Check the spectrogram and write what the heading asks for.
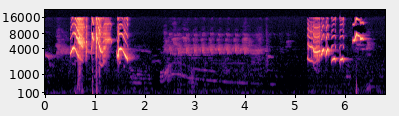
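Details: Male orange-headed thrush gives two bursts of loud, varied whistled and chattering phrases, with a soft series of quick high notes between them.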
